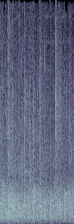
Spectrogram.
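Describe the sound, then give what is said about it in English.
An audience applauds itself after a group clapping rhythm exercise, many hands clapping in a dense, even wash of sound with one sharp louder clap near the start, no voices. “Well done, give yourselves a big round of applause.”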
